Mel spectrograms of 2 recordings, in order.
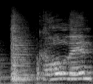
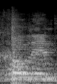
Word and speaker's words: Colin: Yeah, Powell, Colin Powell. He was a military man but didn't believe in war. That's right, people, Powell, Colin Powell, wow. It's spelled like Colin but pronounced Colin.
